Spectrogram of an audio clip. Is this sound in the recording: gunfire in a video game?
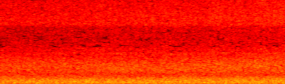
no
